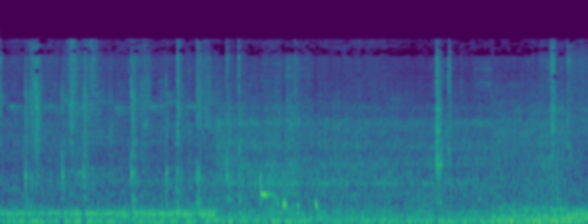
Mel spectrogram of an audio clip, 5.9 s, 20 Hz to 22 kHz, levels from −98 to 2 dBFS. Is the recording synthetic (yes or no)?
yes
